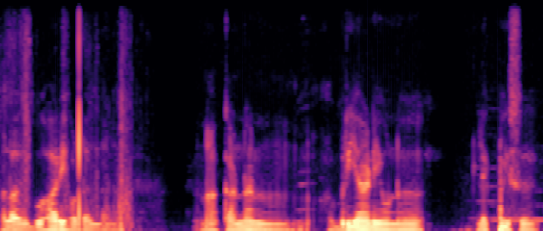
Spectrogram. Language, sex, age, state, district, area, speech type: Tamil, male, 18-30, Tamil Nadu, Nagapattinam, rural, spontaneous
